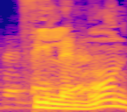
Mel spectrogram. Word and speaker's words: Filemón: me lo sé, y a veces no puedo pronunciarlos correctamente por la falta de educación. Así que Filemón dijo alguien allá atrás, lo cual creo que es la pronunciación correcta.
